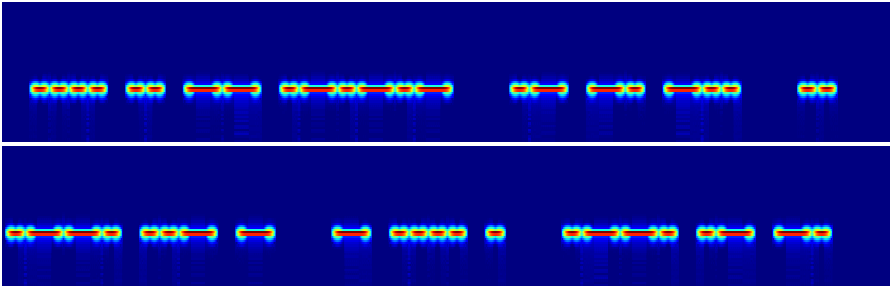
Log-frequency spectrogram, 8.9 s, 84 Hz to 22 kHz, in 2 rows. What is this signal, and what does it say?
Morse code, heard as a keyed tone, about 25 wpm, 700 Hz. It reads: HIM. AND I PUT THE PAN
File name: Pinocchio / Pinocchio ch7 25 25 ik1hge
